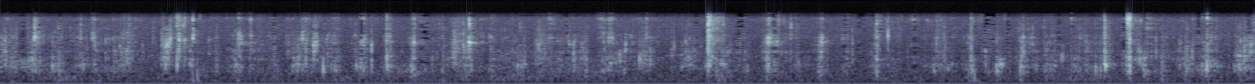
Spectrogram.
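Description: Close-miked chewing of a mouthful of fried food: an irregular run of wet mouth clicks and smacks, with a few louder ones about three and a half and five and a half seconds in.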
